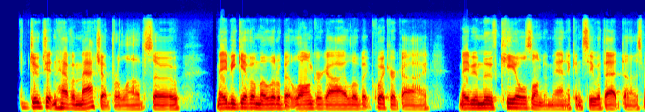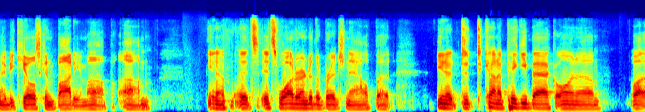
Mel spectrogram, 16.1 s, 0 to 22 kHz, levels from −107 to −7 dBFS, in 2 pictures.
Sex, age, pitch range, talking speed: male, 30-49, 90-105 Hz, 210 wpm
